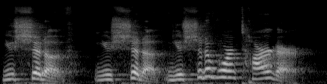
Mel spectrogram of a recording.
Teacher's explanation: we take have, which is the grammatically correct choice, but we reduce it. We say it quickly and it sounds like of.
